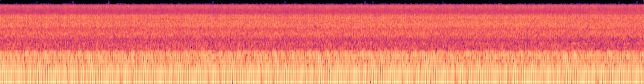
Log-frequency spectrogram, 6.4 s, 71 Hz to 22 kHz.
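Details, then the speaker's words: 2006 Chevy Silverado LBZ Duramax diesel, DSP5 tune (tunes 2 and 4 give ~10% vane position for rumble), new 5-in exhaust with minimal Diamond Eye muffler: deep even rumble, steady low pulse, no knocks or misses; normal idle. "But, man, I love the way it sounds. Listen. Sounds mean. Sounds the way a truck should sound."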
